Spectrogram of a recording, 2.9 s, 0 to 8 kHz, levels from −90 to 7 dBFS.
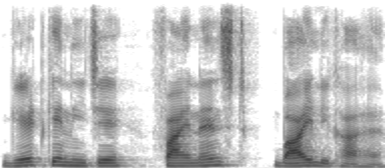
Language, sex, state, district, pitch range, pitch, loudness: Hindi, male, Jharkhand, Ranchi, 125-150 Hz, 135 Hz, -22 LUFS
